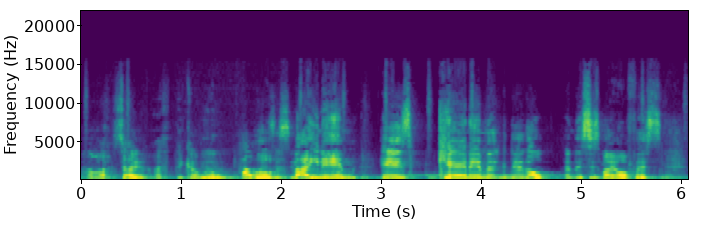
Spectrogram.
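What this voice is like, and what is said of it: Thick Scottish Highlands accent. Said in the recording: “Are you Scottish? ... I'm from the Highlands. ... accent ... it's quite intense ... it's quite thick”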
